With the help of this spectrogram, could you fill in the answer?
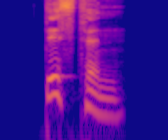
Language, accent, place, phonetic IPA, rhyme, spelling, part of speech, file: German, Germany, Berlin, [ˈdɪstn̩], -ɪstn̩, dissten, verb, De-dissten.ogg
- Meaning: inflection of dissen: 1. first/third-person plural preterite 2. first/third-person plural subjunctive II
